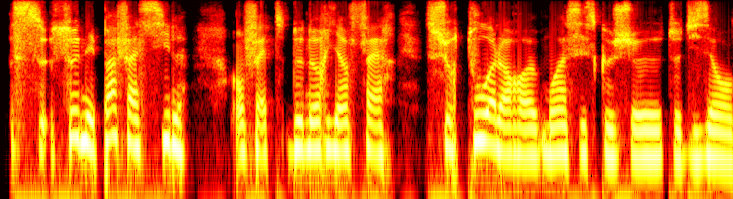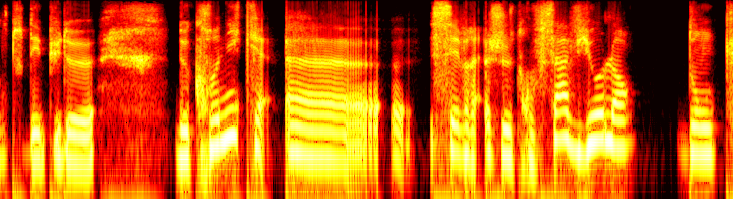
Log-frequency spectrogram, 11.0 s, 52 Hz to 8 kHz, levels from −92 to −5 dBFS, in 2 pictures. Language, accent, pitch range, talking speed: French, French, 150-195 Hz, 180 wpm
